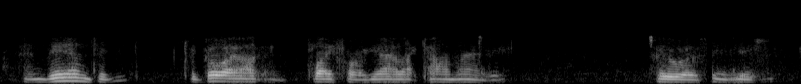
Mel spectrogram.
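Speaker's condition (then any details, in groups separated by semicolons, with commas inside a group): Parkinson's disease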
